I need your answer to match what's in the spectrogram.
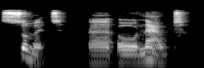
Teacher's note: what Yorkshire does is it chops out certain sounds, so something becomes summit, nothing becomes nout.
